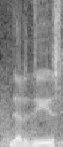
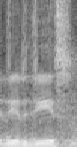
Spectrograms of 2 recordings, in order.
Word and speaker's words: جرجیس: ہے جی، جرجیس نہیں، جرجیس، جرجیس، اس کا صحیح تلفظ ہے جرجیس۔ اس کا لقب کیا تھا؟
